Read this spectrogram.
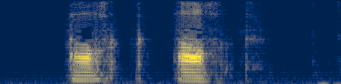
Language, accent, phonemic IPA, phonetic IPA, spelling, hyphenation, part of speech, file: Armenian, Eastern Armenian, /ɑχˈkɑχk/, [ɑχkɑ́χk], աղկաղկ, աղ‧կաղկ, adjective, Hy-աղկաղկ.ogg
- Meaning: 1. poor, miserable 2. lean, meagre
